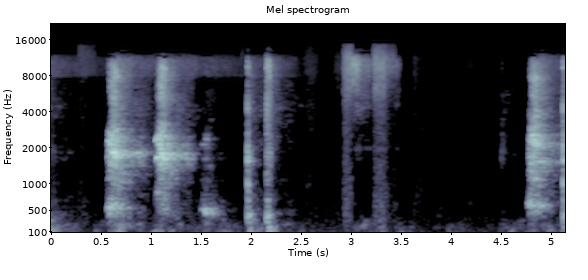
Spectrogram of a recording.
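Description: A dog barking, about eight short barks in small groups with pauses between.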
